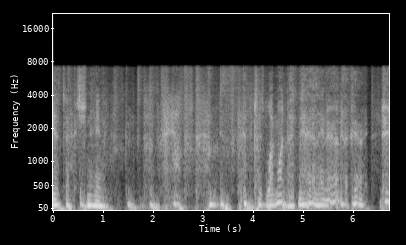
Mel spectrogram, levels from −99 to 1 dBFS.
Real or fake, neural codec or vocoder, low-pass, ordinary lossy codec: fake; codec, 16 kHz, 0.5 kbps, FunCodec, trained on LibriTTS, 25 frames a second; 7.2 kHz; none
